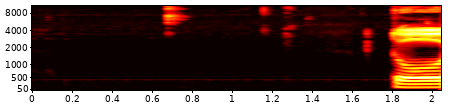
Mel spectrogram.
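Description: Near silence broken by one faint click about two-thirds of a second in, from the computer mouse as the document is zoomed out; a man's voice starts just before the end.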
